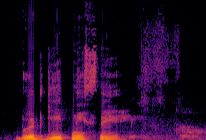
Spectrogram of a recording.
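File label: Tlacochahuaya Zapotec; grey hen; Tlacochahuaya Zapotec Talking Dictionary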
